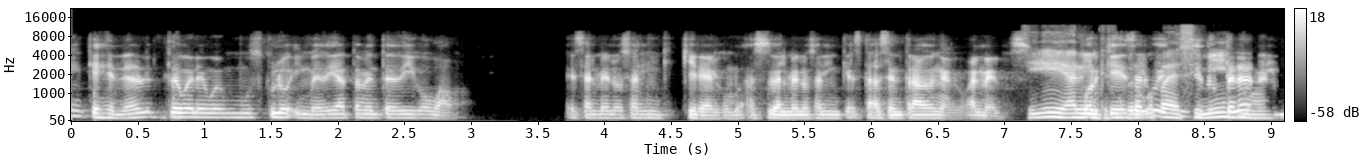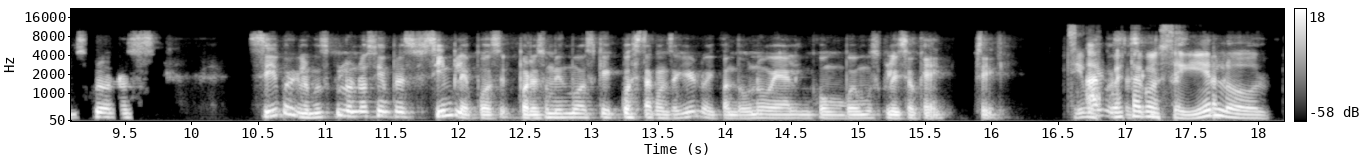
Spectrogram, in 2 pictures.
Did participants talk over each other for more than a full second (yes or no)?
yes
